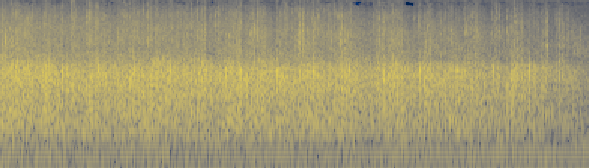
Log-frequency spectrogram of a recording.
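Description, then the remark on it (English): An audience clapping hands together in sustained, dense applause for about four seconds, giving the Lord a hand clap, a steady crackling wash of many claps that tapers slightly at the end, with no speech. “If you have that assurance this morning, give the Lord a hand clap.”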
